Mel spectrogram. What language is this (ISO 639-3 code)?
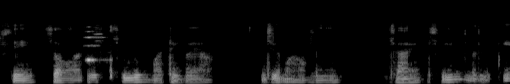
guj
